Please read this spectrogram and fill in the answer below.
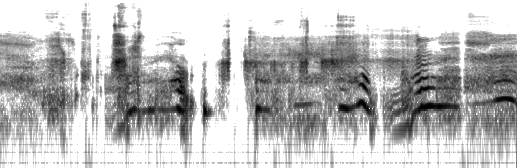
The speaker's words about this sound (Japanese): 息遣いが荒くなってきています。だいぶ興奮しているのですね。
